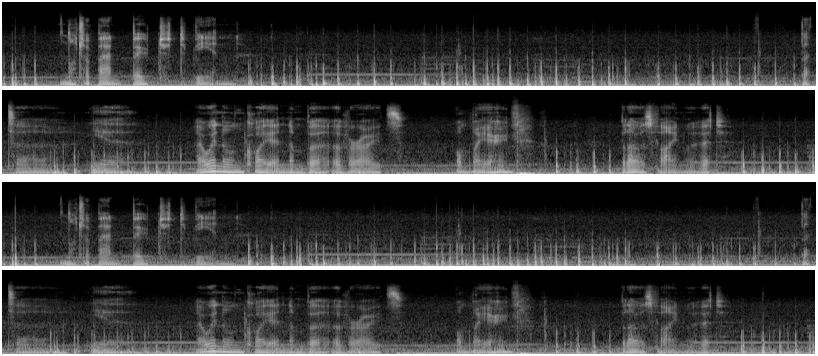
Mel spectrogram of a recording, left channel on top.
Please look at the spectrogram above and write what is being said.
Not a bad boat to be in. But yeah, I went on quite a number of rides on my own, but I was fine with it.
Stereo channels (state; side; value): normal; both; correlation 0.91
